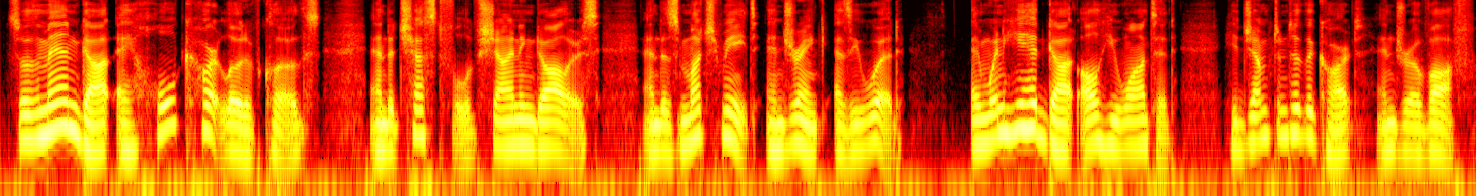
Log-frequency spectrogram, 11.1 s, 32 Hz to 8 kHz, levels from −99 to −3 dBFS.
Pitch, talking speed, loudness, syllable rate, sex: 135 Hz, 230 wpm, -20 LUFS, 5.3 syllables/s, male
